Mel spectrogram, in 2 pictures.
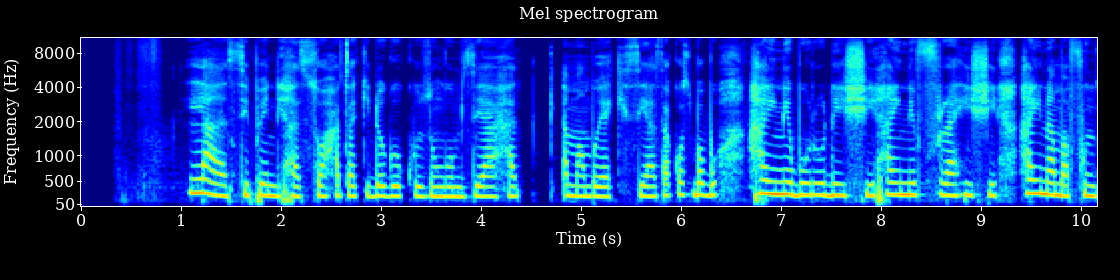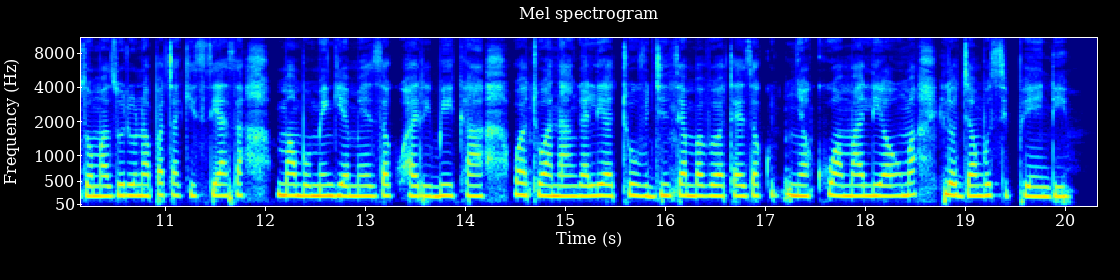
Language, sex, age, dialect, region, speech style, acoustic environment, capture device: Swahili, female, 18-24, Kenya - Mombasa, Kenya, happy, people talking, mobile / Linux / Chrome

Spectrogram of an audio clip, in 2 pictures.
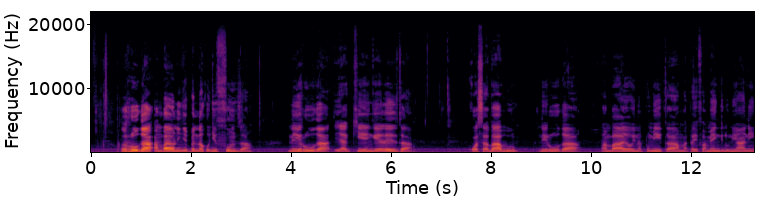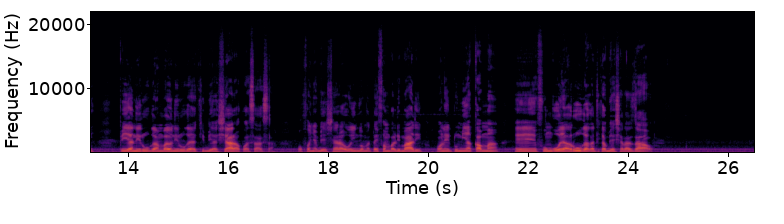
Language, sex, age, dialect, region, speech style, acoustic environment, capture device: Swahili, male, 18-24, Tanzania - Dar es Salaam, Tanzania, excited; focused; happy, traffic, mobile / macOS / Safari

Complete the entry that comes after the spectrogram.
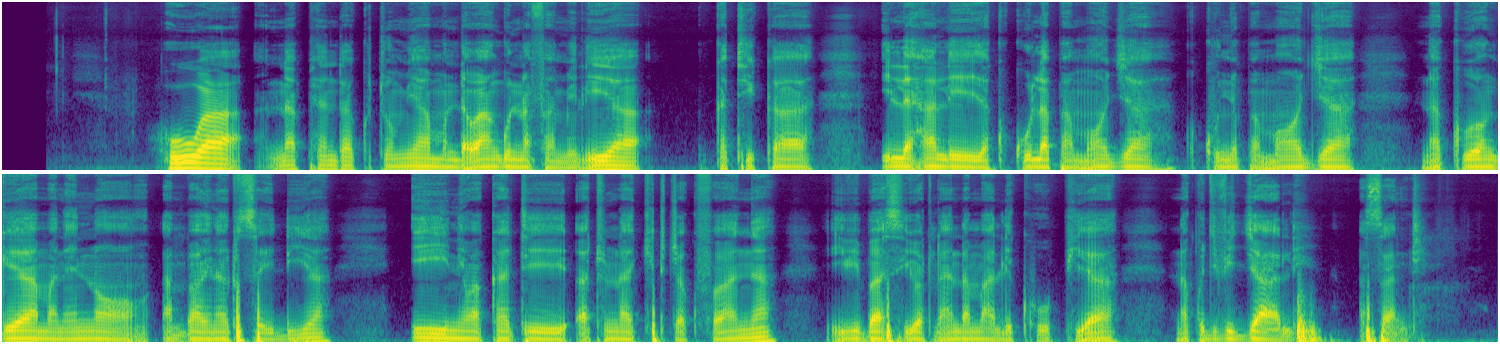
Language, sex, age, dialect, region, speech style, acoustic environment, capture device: Swahili, male, 25-34, Kenya - Nairobi Sheng-influenced, Kenya, anxious, people talking, mobile / Linux / Chrome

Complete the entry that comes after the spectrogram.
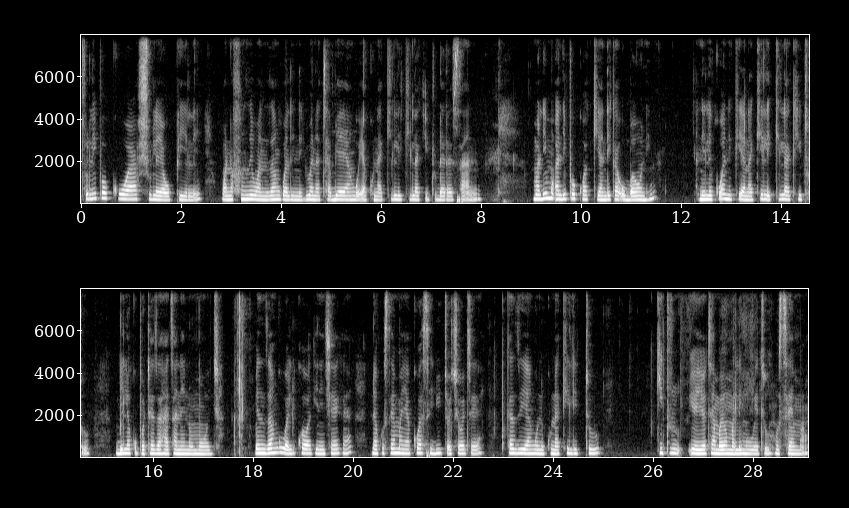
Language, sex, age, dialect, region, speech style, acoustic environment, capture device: Swahili, female, 18-24, Kenya - Mombasa, Kenya, relaxed, silence, mobile / Linux / Edge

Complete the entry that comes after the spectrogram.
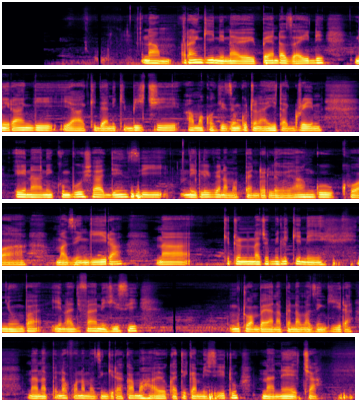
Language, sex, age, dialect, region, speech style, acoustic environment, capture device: Swahili, male, 18-24, Kenya - Nairobi Sheng-influenced, Kenya, happy, traffic; people talking; music, mobile / Linux / Chrome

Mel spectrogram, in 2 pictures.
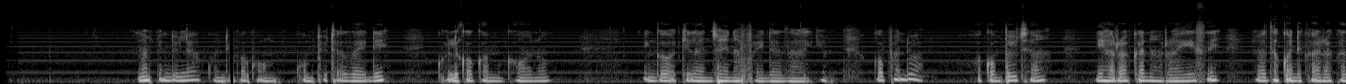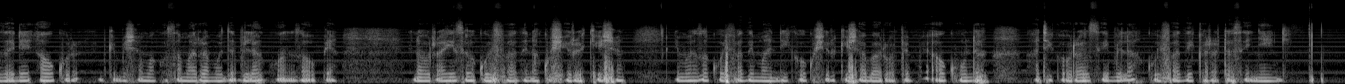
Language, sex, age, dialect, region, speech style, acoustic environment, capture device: Swahili, female, 18-24, Kenya - Nairobi Sheng-influenced, Kenya, relaxed, traffic; appliances; nature; construction, mobile / Linux / Chrome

